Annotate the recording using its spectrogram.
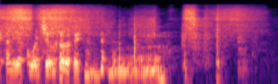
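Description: A man's low, wordless voice for the first two and a half seconds or so, followed by a few soft rubbing and brushing noises.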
